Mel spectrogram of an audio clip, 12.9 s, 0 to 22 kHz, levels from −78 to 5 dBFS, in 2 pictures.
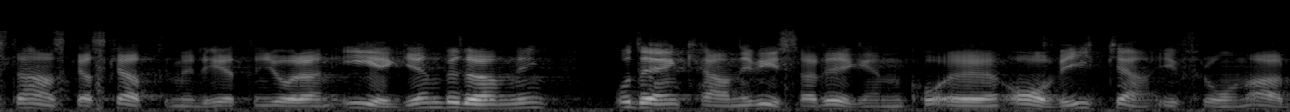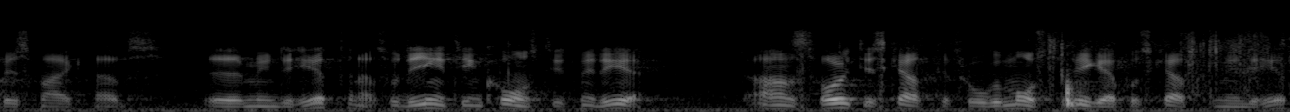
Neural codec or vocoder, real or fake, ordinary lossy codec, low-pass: none; real; none; none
